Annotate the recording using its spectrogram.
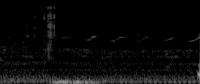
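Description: A small bird chirping, a quick run of about six short high chirps in the second half, after a brief low thump about half a second in.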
